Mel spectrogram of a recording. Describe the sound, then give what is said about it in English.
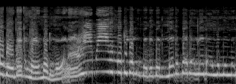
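A voice imitates a keytar with a wavering, synth-like tone that bends down and then up before holding a steady buzzy pitch. It sounds loud and continuous for about two seconds, with no words. “It made that noise too when you played? Exactly that noise.”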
